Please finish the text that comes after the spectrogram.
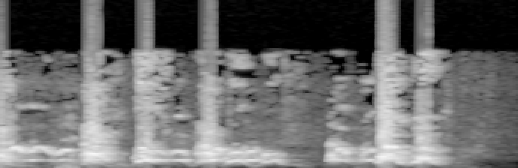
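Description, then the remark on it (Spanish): The speaker's own dogs bark repeatedly in quick, loud bursts, about six sharp barks in two clusters separated by a brief pause, with no voices. “Perdón por esa pequeña interrupción, eso es parte de mi mundo aquí, mis perros.”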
